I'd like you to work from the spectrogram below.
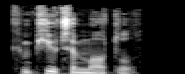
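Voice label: "computer model", English, British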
